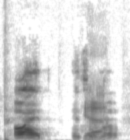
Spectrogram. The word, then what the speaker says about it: Ibe: Yeah, one syllable, Jordan it's Ibe.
